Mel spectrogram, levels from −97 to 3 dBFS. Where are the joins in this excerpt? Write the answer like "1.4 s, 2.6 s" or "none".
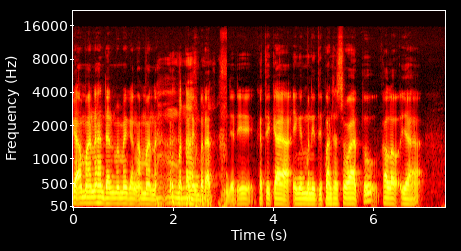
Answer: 3.1 s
